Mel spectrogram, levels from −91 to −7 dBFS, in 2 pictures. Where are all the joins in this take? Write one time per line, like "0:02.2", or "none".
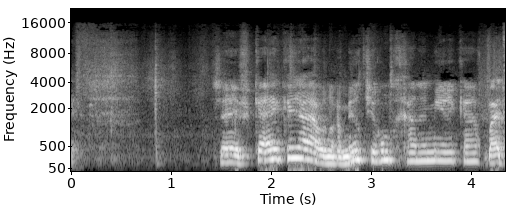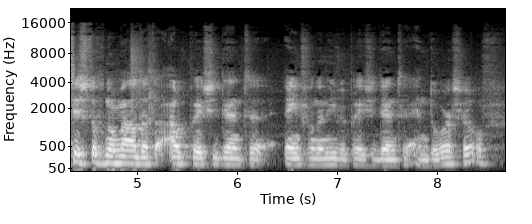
0:04.1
